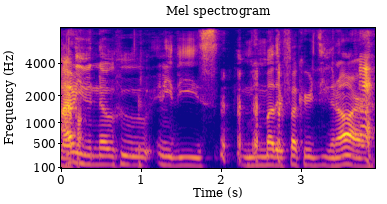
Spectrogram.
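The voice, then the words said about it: Imitates another person's voice. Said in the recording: “talk in that voice ... your impression of Stevie is way too close to your impression of Scott”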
